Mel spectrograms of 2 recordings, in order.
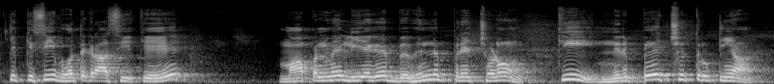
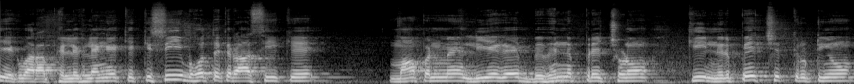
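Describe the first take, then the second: First: Slow, deliberate dictation pace. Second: Said in the usual way. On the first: Shown as a demonstration. Teacher repeating the definition for students to copy, slowly. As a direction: give it word by word for their notebooks. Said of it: "फिर दोबारा बोलता हूँ". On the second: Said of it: "वो परिभाषा मैंने जल्दी में बोल दी थी".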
